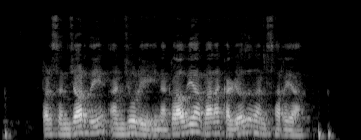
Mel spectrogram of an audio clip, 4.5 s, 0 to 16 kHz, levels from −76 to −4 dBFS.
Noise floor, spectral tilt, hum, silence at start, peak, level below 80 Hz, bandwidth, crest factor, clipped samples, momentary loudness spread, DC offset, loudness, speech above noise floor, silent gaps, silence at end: -48 dBFS; -7 dB/octave; none; 0.05 s; -8 dBFS; -54 dBFS; 11.5 kHz; 18 dB; under 0.1%; 12 LU; under 0.1%; -26 LUFS; 23 dB; none; 0.35 s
